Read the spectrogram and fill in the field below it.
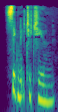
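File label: "signature tune", British English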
